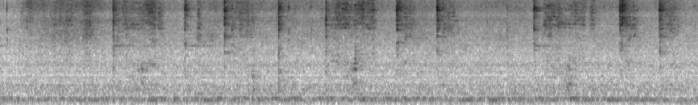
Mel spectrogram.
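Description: Garlic paste fries in a pan with a steady sizzle as a utensil scrapes and stirs through it, ticking against the metal in irregular strokes.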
